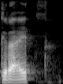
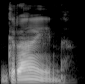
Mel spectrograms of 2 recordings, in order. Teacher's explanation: we lose the voiceless N at the end, and we also lengthen the vowel.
